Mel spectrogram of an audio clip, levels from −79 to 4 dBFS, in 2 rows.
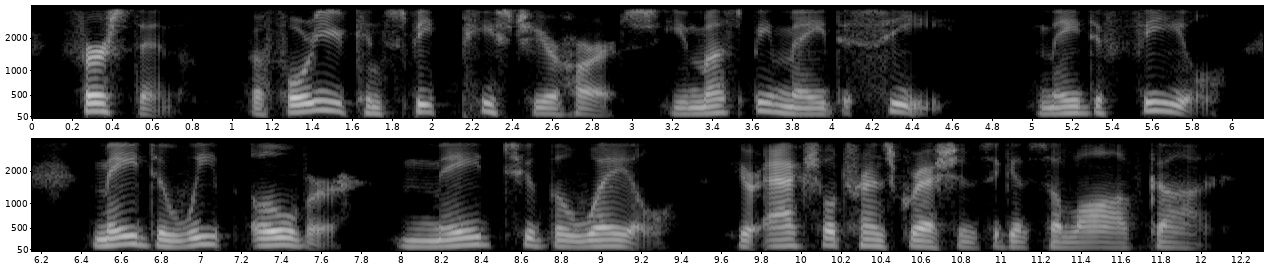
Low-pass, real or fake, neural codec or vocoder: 3.6 kHz; fake; codec, 16 kHz, 2 kbps, X-Codec, HuBERT features, trained on LibriSpeech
